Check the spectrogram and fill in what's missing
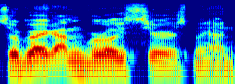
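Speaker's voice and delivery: usual speaking voice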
